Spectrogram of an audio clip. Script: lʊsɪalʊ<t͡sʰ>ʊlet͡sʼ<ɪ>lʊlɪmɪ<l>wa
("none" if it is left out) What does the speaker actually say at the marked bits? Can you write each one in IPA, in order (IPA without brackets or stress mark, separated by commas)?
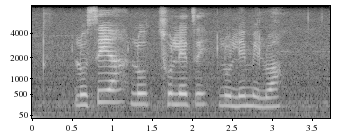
t͡sʰ, ɪ, l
